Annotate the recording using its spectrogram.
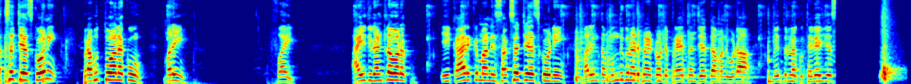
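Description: A young man speaks forcefully into a microphone over a loudspeaker.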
